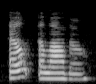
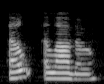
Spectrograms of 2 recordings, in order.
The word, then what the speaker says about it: helado: El helado. Notice the H is silent. El helado.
